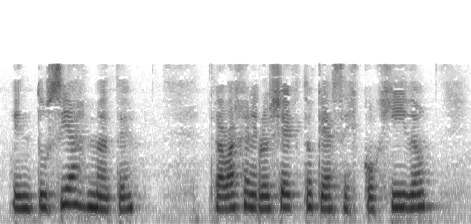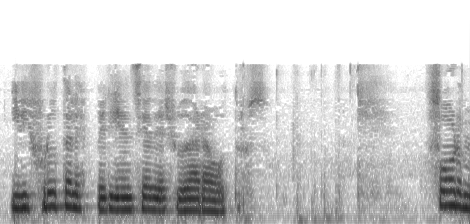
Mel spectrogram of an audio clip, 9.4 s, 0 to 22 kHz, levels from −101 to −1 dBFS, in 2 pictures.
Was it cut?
yes; 1 cut; at 2.6 s

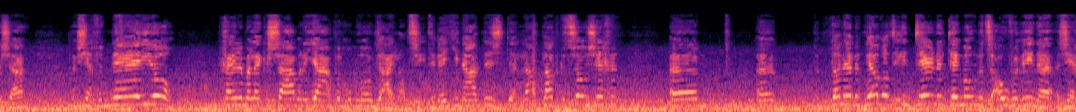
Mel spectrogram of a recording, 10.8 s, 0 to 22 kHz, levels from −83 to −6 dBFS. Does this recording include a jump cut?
no; 0 cuts

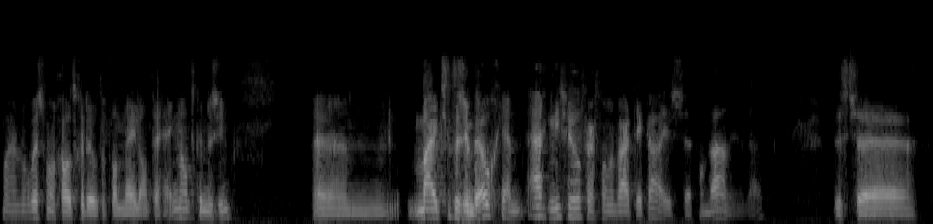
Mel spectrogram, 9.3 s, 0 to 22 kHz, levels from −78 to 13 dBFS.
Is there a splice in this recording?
no; 0 cuts

